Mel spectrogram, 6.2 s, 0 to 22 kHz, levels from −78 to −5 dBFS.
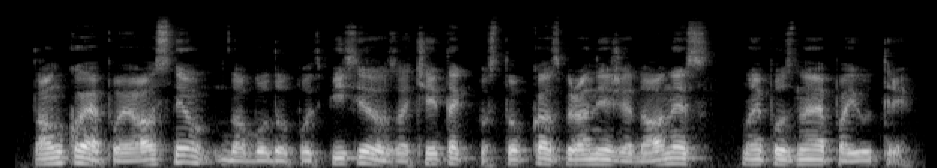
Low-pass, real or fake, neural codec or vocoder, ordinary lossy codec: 14.4 kHz; real; none; none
